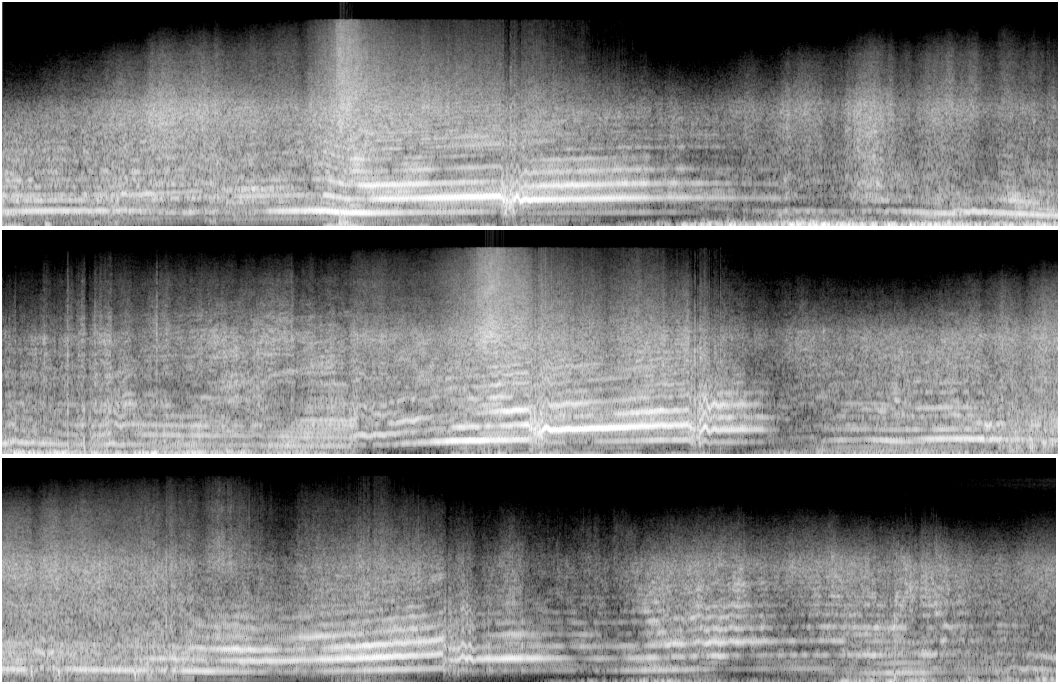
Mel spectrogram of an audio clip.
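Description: Hill-climb racing cars driving hard up the course, engines revving high and dropping repeatedly through gear changes. The loudest passes come about four seconds in and again about fifteen seconds in.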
